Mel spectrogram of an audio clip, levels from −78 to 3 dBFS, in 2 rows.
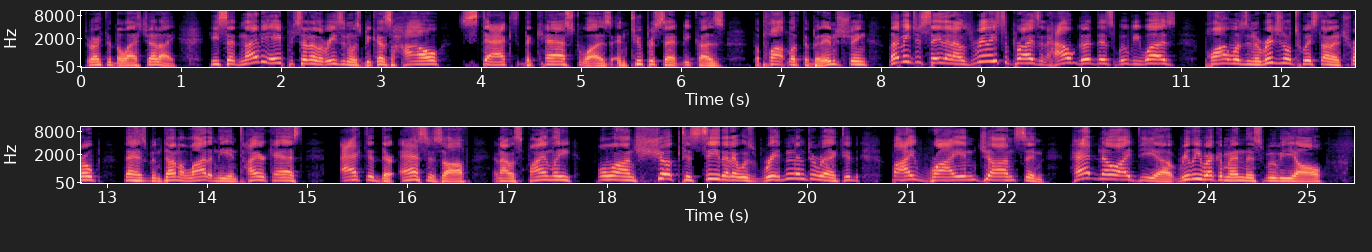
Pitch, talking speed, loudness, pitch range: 190 Hz, 210 wpm, -16 LUFS, 160-220 Hz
